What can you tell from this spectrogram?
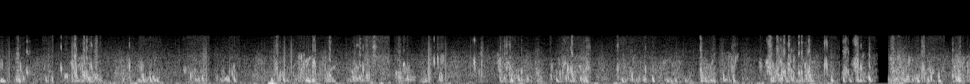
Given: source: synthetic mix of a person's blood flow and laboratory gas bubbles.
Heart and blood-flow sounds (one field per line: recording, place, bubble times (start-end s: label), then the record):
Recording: Doppler ultrasound of blood flow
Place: subclavian vein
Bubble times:
0.00-0.09 s: bubbles
0.14-0.33 s: bubbles
0.42-0.53 s: bubbles
0.57-1.04 s: bubbles
1.20-1.33 s: bubbles
1.36-1.64 s: bubbles
1.81-2.10 s: bubbles
2.15-2.40 s: bubbles
2.69-3.42 s: bubbles
3.46-3.90 s: bubbles
3.93-4.17 s: bubbles
4.20-4.46 s: bubbles
4.71-4.83 s: bubbles
4.95-5.46 s: bubbles
5.50-5.93 s: bubbles
6.15-6.93 s: bubbles
7.00-7.41 s: bubbles
7.58-8.18 s: bubbles
8.22-8.37 s: bubbles
8.40-8.78 s: bubbles
8.88-9.45 s: bubbles
9.49-9.71 s: bubbles
From the record:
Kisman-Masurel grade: 342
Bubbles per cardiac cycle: rolling drumbeat, 9 or more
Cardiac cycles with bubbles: 100%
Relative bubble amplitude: moderate (0.250 to 0.450)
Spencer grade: 3 (all of the cardiac periods contain showers or single bubble signals, but not dominating or overriding the cardiac motion signals)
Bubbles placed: anywhere in the cardiac cycle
